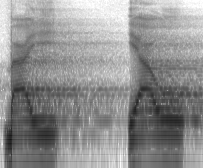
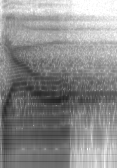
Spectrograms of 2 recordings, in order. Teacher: Bai, yau, dua-duanya disebut bacaan madlin. Bunyi ya sukun dan waw sukunnya harus dibaca lembut. Tidak boleh yao.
